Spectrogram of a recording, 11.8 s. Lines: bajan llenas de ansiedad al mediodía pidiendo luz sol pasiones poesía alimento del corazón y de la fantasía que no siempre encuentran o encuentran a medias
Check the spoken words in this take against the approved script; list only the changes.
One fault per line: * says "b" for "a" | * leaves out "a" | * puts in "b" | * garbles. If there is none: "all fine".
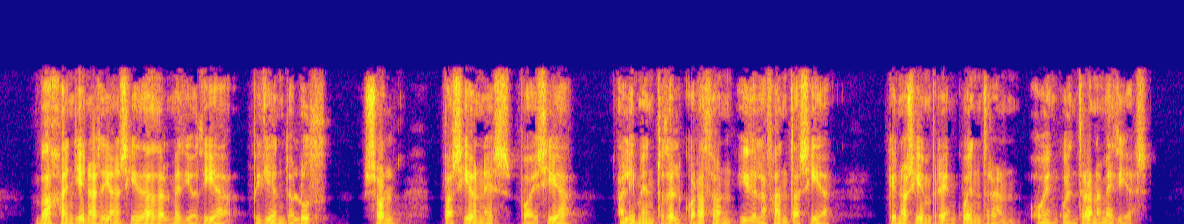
all fine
